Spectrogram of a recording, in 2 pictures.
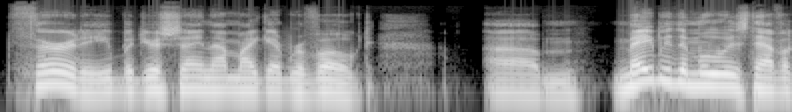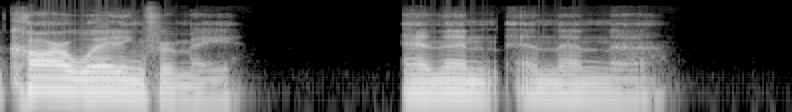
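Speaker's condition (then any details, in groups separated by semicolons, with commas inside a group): No condition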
